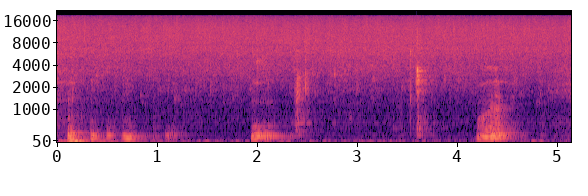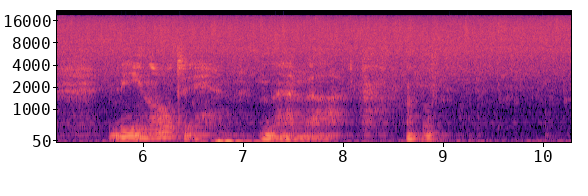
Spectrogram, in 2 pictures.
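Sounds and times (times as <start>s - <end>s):
shower water running: 0.0s - 10.2s
speech: 6.3s - 8.0s, 8.6s - 9.0s.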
